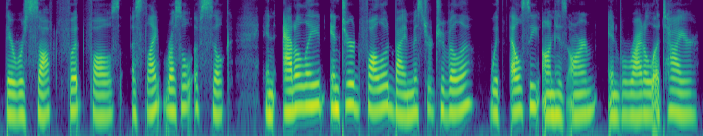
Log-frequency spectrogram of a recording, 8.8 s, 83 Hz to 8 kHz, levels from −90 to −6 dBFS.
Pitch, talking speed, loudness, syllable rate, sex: 190 Hz, 170 wpm, -21 LUFS, 5.4 syllables/s, female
